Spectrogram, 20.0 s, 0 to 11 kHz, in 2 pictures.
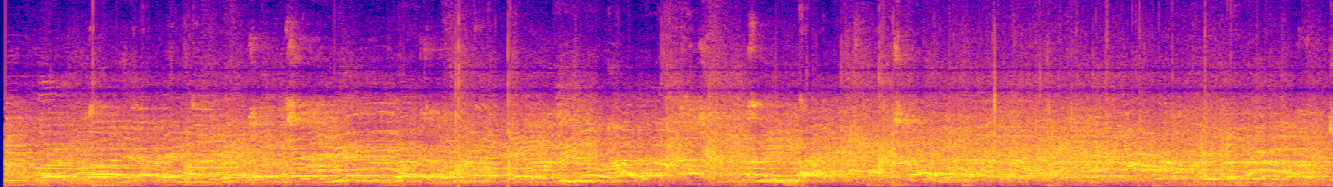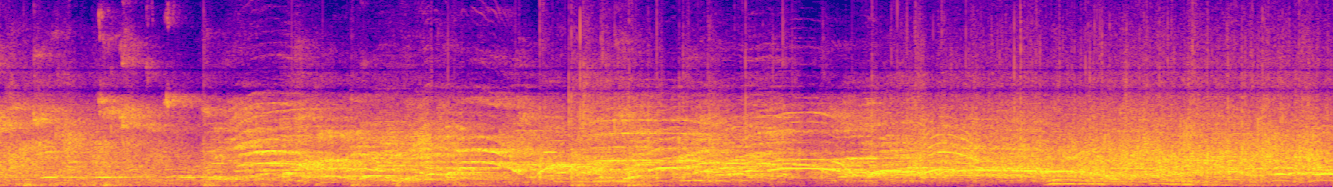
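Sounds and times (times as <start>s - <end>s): crowd voices and shouts: 0.0s - 20.0s.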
